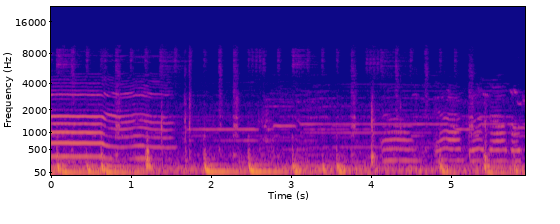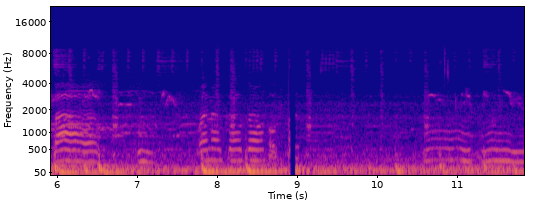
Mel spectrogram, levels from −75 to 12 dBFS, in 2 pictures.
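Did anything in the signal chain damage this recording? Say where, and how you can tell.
Yes. At the codec stage, damaged data in the compressed stream produces a brief glitch from 8.87 to 8.99 s, about 120 ms. Corrupted bytes there made the decoder misread frames and lose sync until it found the next valid frame header.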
